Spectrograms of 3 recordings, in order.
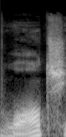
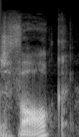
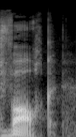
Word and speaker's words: Walch: I know neither are ideal, but reality is my name is Rob Walsh is how I say it to Siri and it finds it. But if I was to pronounce my name correctly, which is Volk, it wouldn't find my name correctly. So, I mean, the correct pronunciation of my last name is Volk, but it's going to be looking for V-A-L-K and not W-A-L-C-H.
